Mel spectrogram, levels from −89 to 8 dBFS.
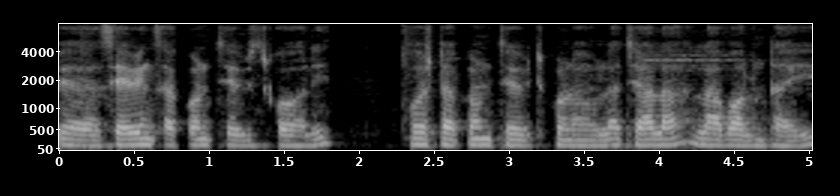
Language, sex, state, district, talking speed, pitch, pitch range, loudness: Telugu, male, Andhra Pradesh, Anantapur, 120 wpm, 135 Hz, 125-140 Hz, -28 LUFS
